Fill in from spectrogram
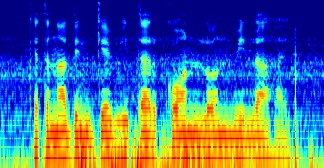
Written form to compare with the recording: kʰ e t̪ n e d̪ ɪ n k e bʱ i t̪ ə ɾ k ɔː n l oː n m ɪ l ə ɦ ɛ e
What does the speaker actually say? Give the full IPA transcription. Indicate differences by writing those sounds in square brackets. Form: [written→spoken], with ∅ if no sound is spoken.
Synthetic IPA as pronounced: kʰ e t̪ n [e→a] d̪ ɪ n k e bʱ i t̪ ə ɾ k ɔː n l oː n m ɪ l [ə→a] ɦ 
